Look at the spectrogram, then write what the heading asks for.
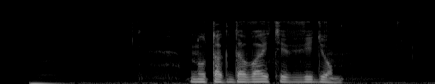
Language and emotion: Russian, neutral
